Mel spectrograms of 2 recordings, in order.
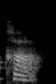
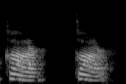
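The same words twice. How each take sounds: First: "car" with the final R dropped to a faint trace; "car" ending on an open vowel, R hidden; British silent R. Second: "car" with the final R clearly sounded; "car" ending on a distinct American R. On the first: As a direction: say "car" the British way, R barely heard. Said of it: "kalau British tuh biasanya". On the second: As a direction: say "car" the American way, R fully pronounced. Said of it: "American itu biasanya R-nya lebih jelas". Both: Shown as a demonstration.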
